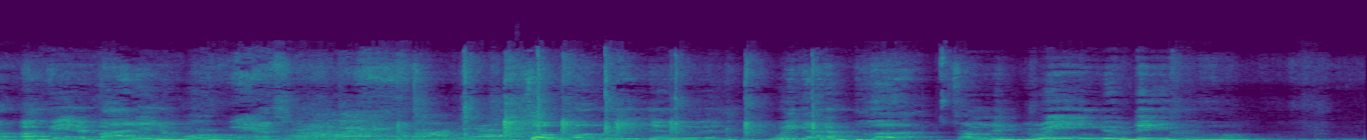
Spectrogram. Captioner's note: applause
